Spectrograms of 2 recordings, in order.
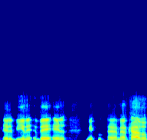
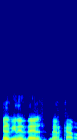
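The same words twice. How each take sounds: First: "él viene de el mercado" with "de el" uncontracted, spelled out; wrong form. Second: "del" said as one contracted syllable; "él viene del mercado" with "del" run together as one word; correct form. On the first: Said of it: "you don't say él". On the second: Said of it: "but él viene del mercado". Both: Shown as a demonstration.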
